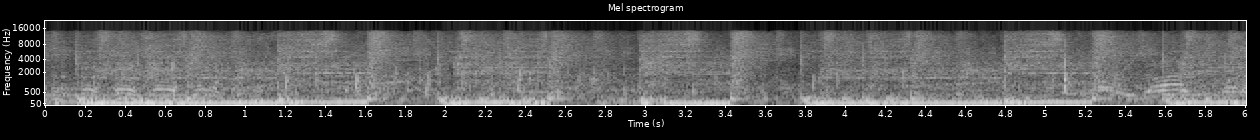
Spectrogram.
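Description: Loud rock music with a heavy, pulsing bass line and drums.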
